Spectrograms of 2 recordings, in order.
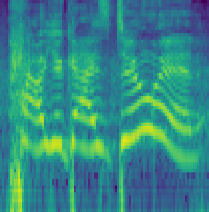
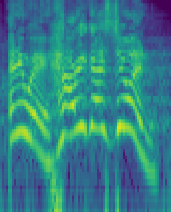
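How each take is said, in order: First: Slow, drawn-out, higher shout to the crowd; mock hype call. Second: Fast, high, perky check-in; quick crowd greeting. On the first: Host repeats her greeting to the room, drawn-out hype shout. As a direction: demand an answer like a hype act, stretching the words. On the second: Pretend. Host changes subject to greet the room, quick high greeting. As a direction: toss it out quickly with a high lift.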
